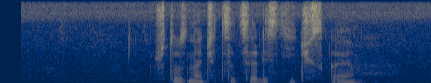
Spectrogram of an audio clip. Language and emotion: Russian, neutral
